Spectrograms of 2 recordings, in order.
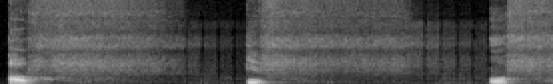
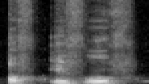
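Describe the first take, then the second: First: The syllables are said slowly with pauses. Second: The syllables are rushed together quickly. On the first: The speaker calls it right. "रुकते हुए, ठहरते हुए, आराम से" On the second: The speaker calls it wrong. "ऐसा नहीं"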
